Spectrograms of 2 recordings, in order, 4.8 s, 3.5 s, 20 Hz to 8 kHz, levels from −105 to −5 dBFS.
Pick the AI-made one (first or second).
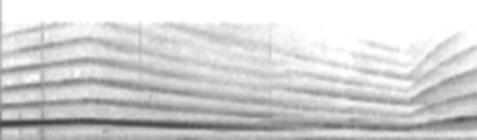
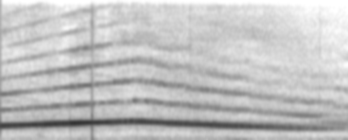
second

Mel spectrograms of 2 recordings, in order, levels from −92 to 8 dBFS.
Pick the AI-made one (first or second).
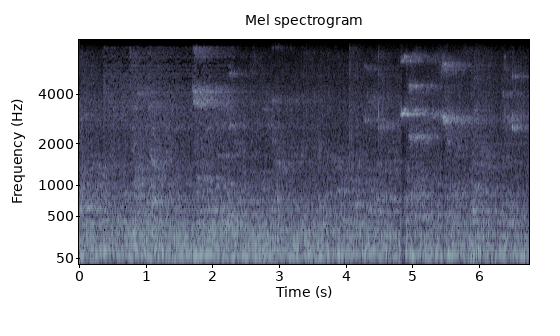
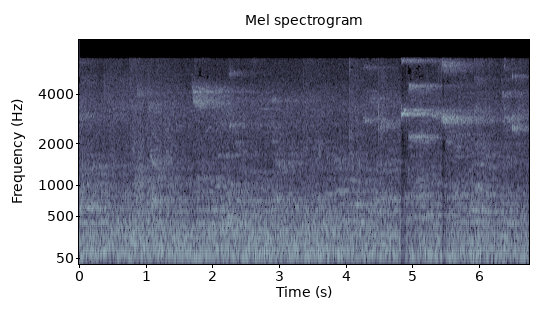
first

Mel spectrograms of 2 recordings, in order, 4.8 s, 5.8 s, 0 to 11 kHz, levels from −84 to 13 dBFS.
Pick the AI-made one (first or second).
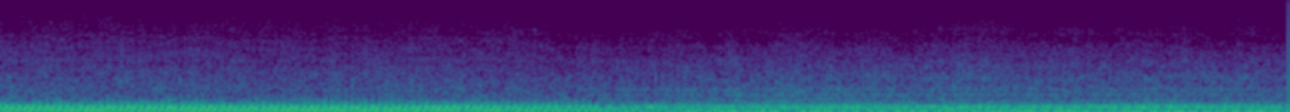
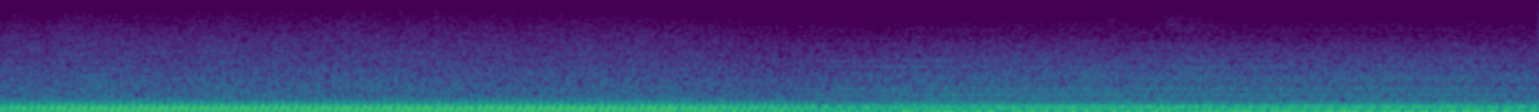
first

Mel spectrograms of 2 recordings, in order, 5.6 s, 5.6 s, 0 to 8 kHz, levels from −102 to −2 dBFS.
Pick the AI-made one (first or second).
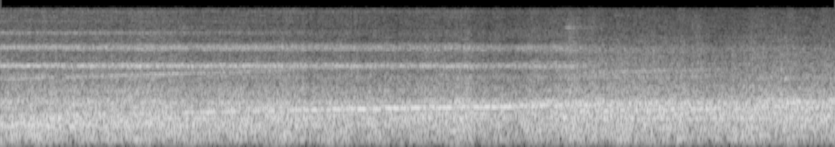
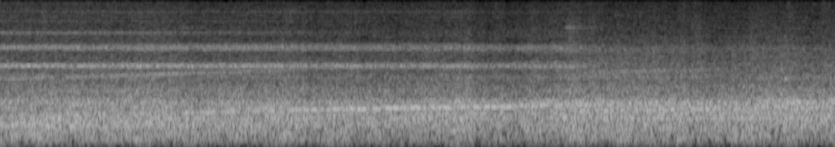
second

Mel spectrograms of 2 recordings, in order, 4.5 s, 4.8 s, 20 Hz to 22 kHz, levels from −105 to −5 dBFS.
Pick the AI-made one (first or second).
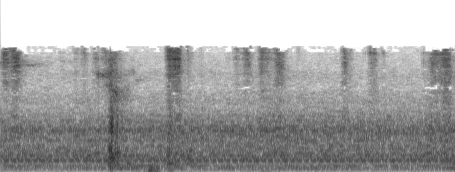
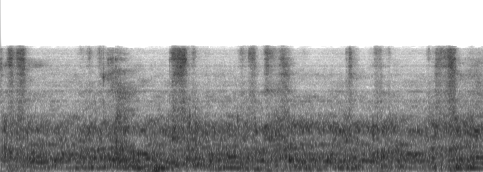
second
